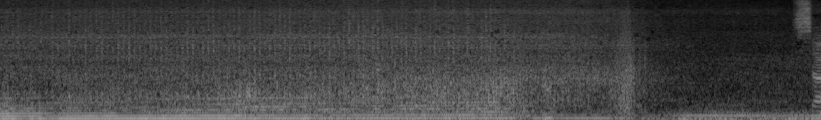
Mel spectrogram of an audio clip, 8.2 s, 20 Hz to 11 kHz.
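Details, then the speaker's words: Big-turbo Audi A4 B7 1.8T 20V after a dyno run, with oil and filter changed and head re-torqued; driving with oil pressure steady: faint rapid knock, about four per second, following engine speed and seeming to echo through the block to the head. Possible bearing knock, unconfirmed. "Unfortunately, it seems like it's echoing through the block to the head."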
